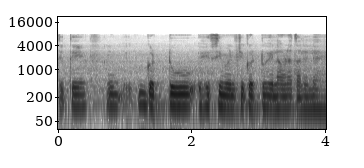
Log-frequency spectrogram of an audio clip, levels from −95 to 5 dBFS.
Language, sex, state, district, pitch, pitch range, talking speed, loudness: Marathi, male, Maharashtra, Pune, 115 Hz, 105-120 Hz, 165 wpm, -15 LUFS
